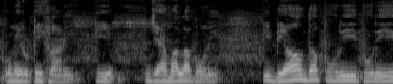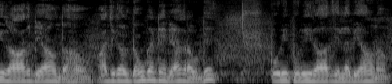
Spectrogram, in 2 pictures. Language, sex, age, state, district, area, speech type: Dogri, male, 30-45, Jammu and Kashmir, Reasi, rural, spontaneous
